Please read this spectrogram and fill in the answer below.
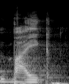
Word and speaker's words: bike: जैसे बी से हो गया बा, इस आई का उच्चारण आई तो हो गया बाई, के और ई से क हो जाता है, यह लिखा गया आपका बाइक। इसे क्या पढ़ेंगे? बाइक, ठीक है। BIKE बाइक।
